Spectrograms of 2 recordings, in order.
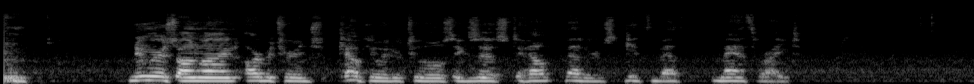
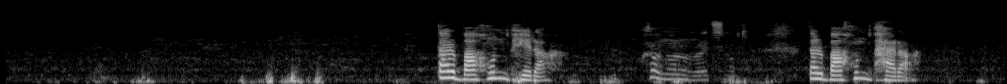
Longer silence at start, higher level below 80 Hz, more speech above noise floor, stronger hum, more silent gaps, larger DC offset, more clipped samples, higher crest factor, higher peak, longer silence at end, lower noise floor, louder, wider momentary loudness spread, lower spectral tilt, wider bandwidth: second, 0.05 s vs 1.35 s; second, -60 dBFS vs -52 dBFS; about the same, 36 dB vs 36 dB; neither; neither; neither; neither; about the same, 18 dB vs 22 dB; about the same, -4 dBFS vs -2 dBFS; first, 1.85 s vs 0.25 s; about the same, -57 dBFS vs -56 dBFS; about the same, -22 LUFS vs -20 LUFS; second, 17 LU vs 24 LU; first, -8 dB/octave vs -6 dB/octave; first, 10.5 kHz vs 8 kHz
